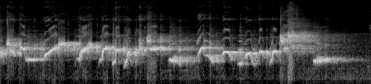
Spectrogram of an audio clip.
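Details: White-rumped shama singing loudly: a continuous, varied run of clear whistled phrases that slide up and down, with quick rising and falling notes and a sharp higher note near the end.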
